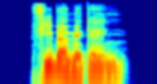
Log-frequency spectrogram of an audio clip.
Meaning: dative plural of Fiebermittel
- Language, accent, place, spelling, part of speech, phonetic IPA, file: German, Germany, Berlin, Fiebermitteln, noun, [ˈfiːbɐˌmɪtl̩n], De-Fiebermitteln.ogg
